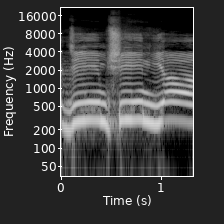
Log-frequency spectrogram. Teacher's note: زبان کا درمیان اور تالو کے درمیان سے ادا ہوتا ہے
